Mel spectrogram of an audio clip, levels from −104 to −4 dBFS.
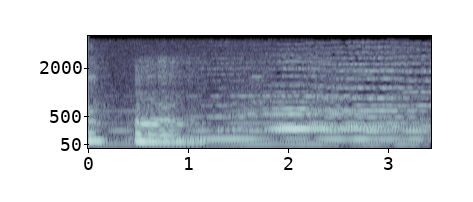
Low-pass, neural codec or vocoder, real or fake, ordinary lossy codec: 3.6 kHz; none; real; none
